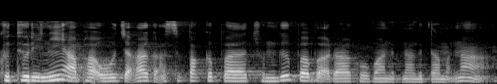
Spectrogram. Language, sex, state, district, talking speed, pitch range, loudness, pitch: Garo, male, Meghalaya, South Garo Hills, 110 wpm, 140-170 Hz, -17 LUFS, 155 Hz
